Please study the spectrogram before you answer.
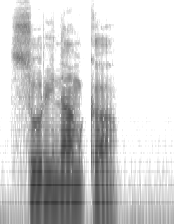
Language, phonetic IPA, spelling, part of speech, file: Polish, [ˌsurʲĩˈnãmka], Surinamka, noun, Pl-Surinamka.ogg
